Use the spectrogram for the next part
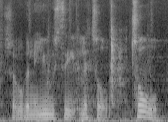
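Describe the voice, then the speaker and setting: A man's voice: fairly low pitch, brisk, gravelly, mellow. A man giving a casual hands-on product walkthrough as a shop technician, explaining step by step.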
